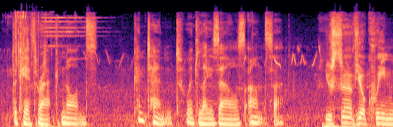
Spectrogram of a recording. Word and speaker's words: Lae'zel: And then Pizza Box Gaming did a super chat, says, I'm having fun and romance Lae'zel. So now I know it's not Lae'zel, it's Lae'zel, which I didn't even know.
